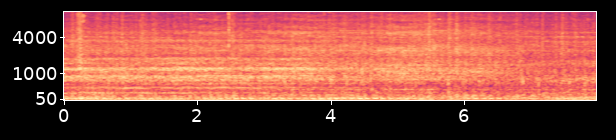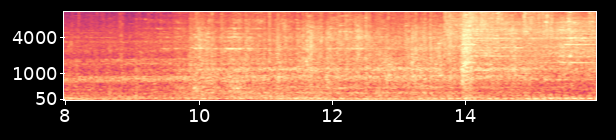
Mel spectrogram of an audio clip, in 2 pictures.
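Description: A mine cart rumbles and rattles along metal rails.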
